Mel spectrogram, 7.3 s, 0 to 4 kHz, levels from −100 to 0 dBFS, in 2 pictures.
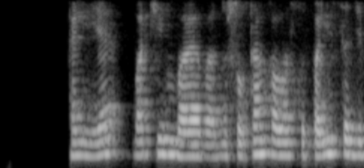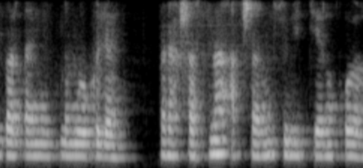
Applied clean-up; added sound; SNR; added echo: neural mask model DeepFilterNet 3.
